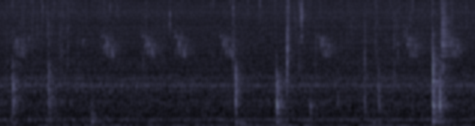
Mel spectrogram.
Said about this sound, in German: Ich rühre die Tomaten vorsichtig mit dem Holzlöffel unter.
